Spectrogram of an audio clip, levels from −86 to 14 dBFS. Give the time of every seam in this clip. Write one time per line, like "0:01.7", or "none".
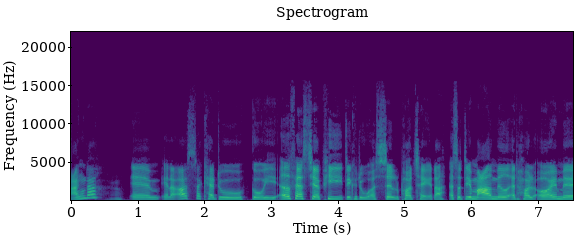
0:02.6
0:05.6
